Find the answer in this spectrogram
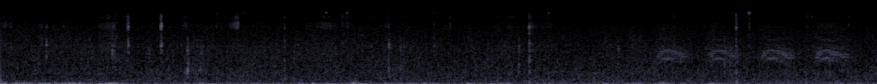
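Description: Near silence with a low rumble. Near the end a crow caws about four times in quick succession.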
